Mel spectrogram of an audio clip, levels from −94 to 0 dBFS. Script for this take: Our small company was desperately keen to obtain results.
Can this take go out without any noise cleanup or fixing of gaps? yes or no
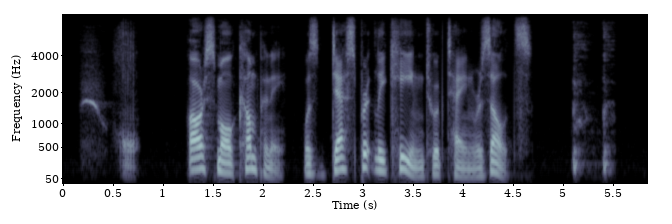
no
